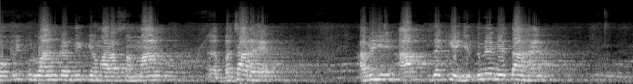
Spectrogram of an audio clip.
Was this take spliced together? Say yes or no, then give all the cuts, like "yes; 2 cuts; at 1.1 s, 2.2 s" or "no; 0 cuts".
no; 0 cuts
